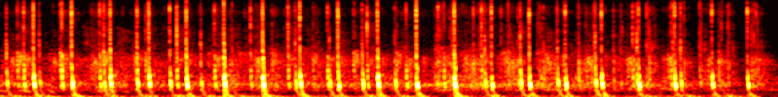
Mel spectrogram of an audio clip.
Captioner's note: audience applauds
